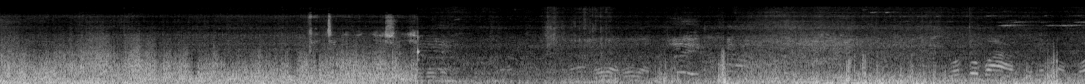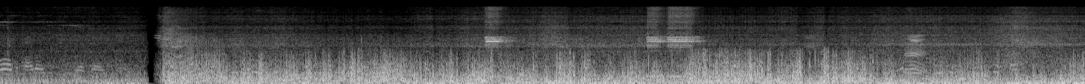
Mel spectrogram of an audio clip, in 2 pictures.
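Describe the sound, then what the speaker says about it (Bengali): Wind roars steadily over the microphone during a long-distance motorbike ride on the road toward Bakkhali and Gangasagar, a loud continuous rush with a brief dropout midway and voices talking underneath. "ভাই হাওয়া যা সুন্দর"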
